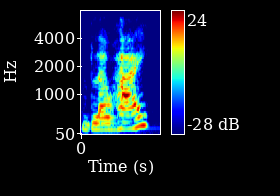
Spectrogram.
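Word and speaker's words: Blåhaj: This is um, as far as I am not Swedish, I'm fairly sure the pronunciation is blowhigh.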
